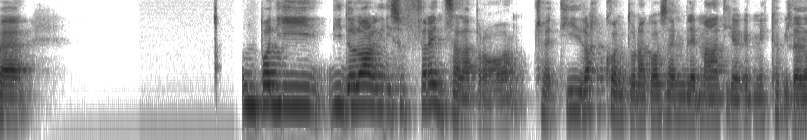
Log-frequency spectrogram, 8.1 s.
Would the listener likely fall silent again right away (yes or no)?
yes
